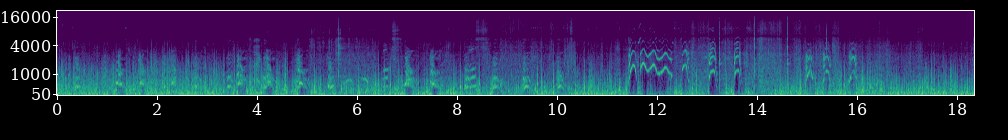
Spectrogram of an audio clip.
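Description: Dogs yipping, barking and whining as they play in shallow surf, over a steady rumble of wind on the microphone. A long, wavering high whine comes about two-thirds of the way through.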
